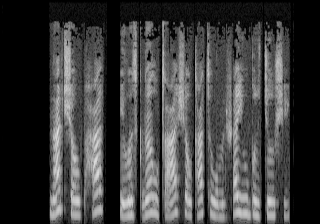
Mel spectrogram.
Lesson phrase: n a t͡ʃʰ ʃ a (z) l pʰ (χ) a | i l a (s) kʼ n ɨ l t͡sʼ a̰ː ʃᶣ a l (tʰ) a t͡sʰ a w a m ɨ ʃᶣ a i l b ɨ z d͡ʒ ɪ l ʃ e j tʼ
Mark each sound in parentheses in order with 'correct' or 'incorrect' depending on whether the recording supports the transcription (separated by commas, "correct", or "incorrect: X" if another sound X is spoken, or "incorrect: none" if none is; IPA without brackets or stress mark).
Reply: incorrect: none, incorrect: ħ, incorrect: z, correct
